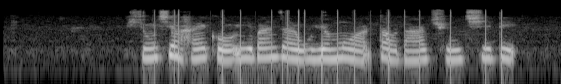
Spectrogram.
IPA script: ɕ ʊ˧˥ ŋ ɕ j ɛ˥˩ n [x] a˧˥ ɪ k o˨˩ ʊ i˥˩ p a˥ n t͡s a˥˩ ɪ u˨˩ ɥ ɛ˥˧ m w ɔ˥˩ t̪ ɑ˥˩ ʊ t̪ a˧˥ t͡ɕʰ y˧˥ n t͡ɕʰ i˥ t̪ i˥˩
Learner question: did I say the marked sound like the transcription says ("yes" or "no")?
yes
